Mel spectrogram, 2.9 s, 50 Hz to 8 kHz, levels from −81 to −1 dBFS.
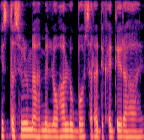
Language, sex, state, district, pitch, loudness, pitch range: Hindi, male, Arunachal Pradesh, Longding, 130 Hz, -16 LUFS, 125-135 Hz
